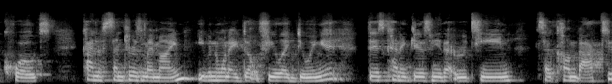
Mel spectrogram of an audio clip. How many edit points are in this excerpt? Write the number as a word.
zero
